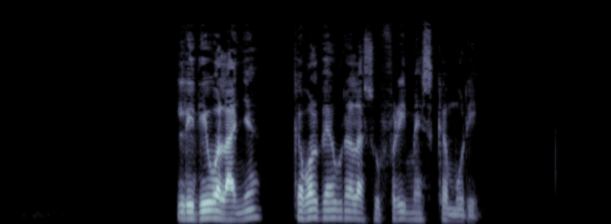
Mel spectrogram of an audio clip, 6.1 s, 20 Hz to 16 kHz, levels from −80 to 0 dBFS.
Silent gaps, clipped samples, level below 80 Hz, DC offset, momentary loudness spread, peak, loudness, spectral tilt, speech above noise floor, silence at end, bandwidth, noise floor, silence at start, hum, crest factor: none; under 0.1%; -70 dBFS; under 0.1%; 20 LU; -6 dBFS; -26 LUFS; -5 dB/octave; 57 dB; 1.35 s; 11 kHz; -82 dBFS; 1.8 s; none; 22 dB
